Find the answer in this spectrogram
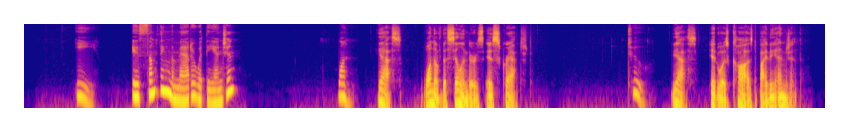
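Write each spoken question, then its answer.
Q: Is something the matter with the engine?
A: 1: Yes, one of the cylinders is scratched.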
